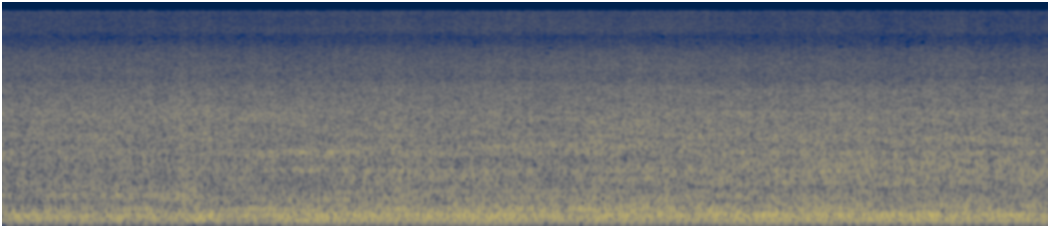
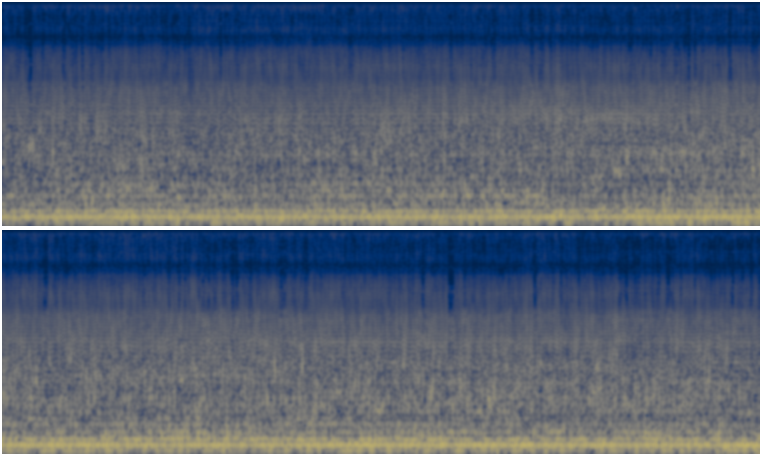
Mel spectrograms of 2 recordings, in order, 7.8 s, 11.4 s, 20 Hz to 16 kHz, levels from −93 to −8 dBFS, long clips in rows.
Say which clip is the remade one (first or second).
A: second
